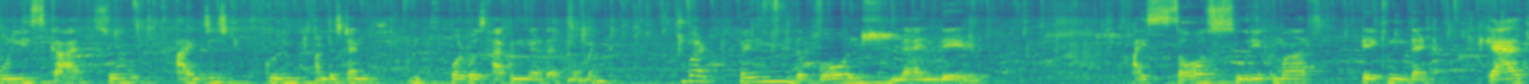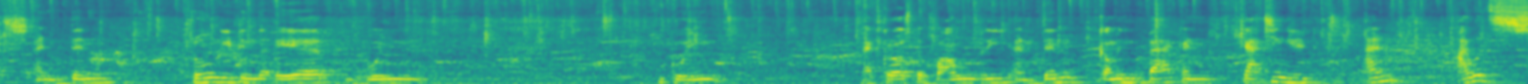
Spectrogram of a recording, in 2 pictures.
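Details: Male speaker with self-reported stammering: stuttering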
